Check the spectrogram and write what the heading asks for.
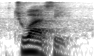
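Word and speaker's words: Chwazi: Se llama, atención a la pronunciación, Chuasi. C-H-W-A-Z-I. C-H-W-A-Z-I.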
